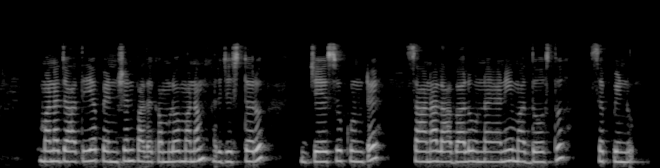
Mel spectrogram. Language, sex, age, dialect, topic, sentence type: Telugu, female, 25-30, Telangana, banking, statement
